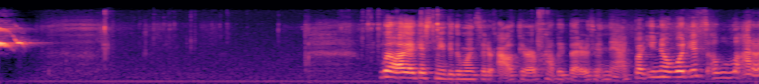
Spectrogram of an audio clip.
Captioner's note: whistle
